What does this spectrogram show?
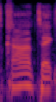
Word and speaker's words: Khntxt: pronounce context.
